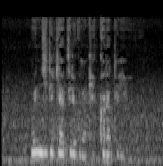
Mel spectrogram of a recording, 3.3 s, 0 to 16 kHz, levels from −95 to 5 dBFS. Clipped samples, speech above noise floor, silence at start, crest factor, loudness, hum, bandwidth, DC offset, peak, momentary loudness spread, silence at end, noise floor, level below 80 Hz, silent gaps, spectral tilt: under 0.1%; 23 dB; 0.05 s; 16 dB; -29 LUFS; none; 11.5 kHz; under 0.1%; -14 dBFS; 19 LU; 0.3 s; -51 dBFS; -56 dBFS; none; -5.5 dB/octave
